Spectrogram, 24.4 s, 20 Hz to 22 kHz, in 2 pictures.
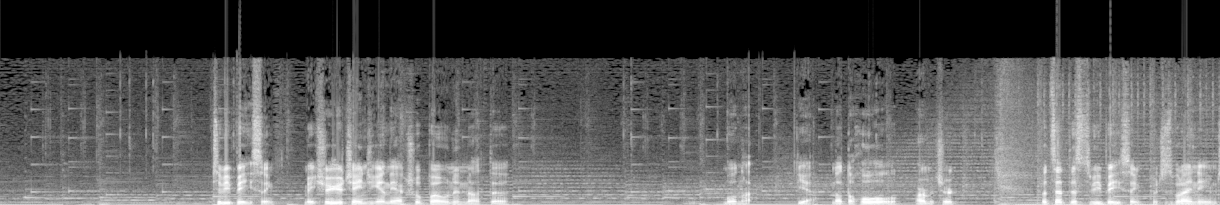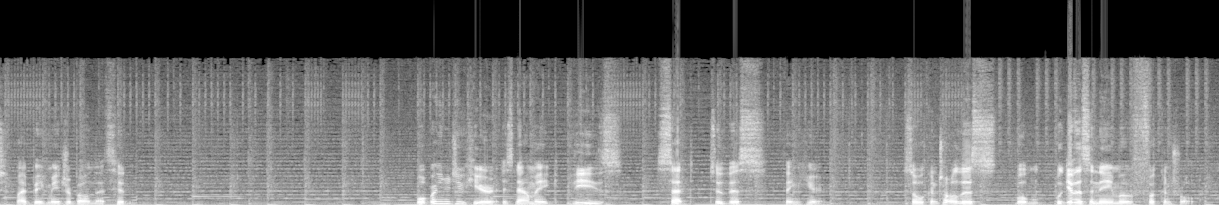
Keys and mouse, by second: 1.5-4.2 drag, 7.2-11.7 drag, 12.4 middle click, 16.9-22.5 drag, 18.0 right click, 20.7 right click, 24.1 o.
